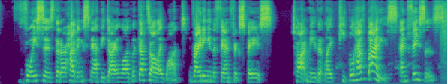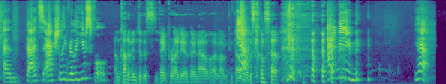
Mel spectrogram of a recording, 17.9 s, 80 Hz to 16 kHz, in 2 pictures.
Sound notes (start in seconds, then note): 12.0 laughing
